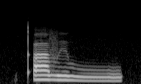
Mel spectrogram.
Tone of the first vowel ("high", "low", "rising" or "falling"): high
